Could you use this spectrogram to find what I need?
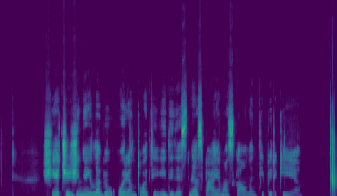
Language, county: Lithuanian, Tauragė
